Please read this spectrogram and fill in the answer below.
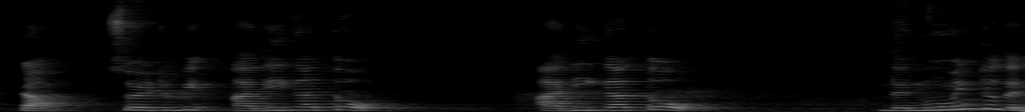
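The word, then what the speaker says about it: ありがとう: In arigato, the letter R is pronounced somewhere between R and L. It is like R. Arigato. So it is not similar to the letter R in English where our tongue twists completely, but our tongue has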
